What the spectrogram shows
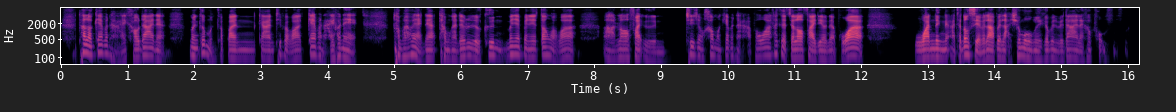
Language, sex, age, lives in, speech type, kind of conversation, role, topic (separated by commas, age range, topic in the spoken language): Thai, male, 45-49, Thailand, conversation, advice, user, ฉันควรกำหนดขอบเขตอย่างไรเมื่อถูกขอความช่วยเหลือตลอดวัน?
